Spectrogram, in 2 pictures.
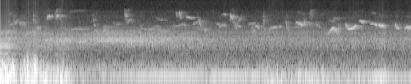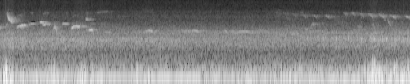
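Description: Small birds chirping in many short, high calls, thickest in the first five seconds, over a steady low hum. A few low knocks at the very start.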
